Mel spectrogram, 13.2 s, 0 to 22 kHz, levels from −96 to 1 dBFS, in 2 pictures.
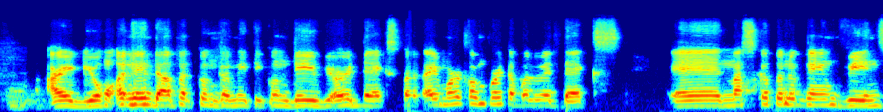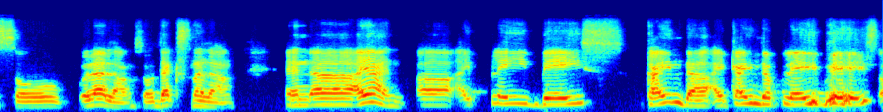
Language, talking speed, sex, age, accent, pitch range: Filipino, 185 wpm, male, 20-39, native, 160-225 Hz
